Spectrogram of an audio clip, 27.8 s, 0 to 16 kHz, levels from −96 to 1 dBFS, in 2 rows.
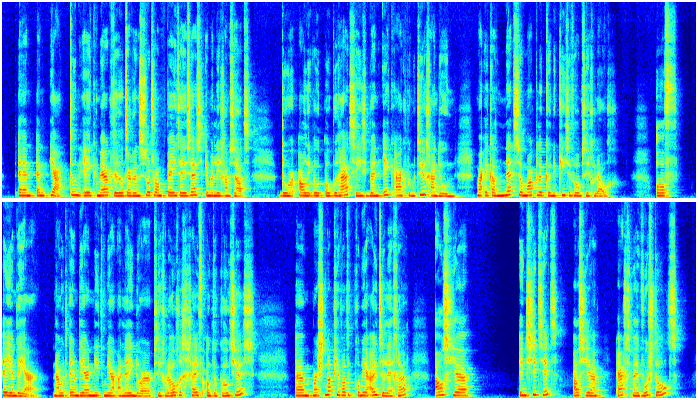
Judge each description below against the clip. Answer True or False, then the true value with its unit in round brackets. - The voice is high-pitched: True (235 Hz)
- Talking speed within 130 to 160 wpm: True (155 wpm)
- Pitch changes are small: True (2.1 semitones)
